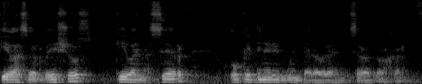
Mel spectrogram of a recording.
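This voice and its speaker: Somewhat breathy and dark, mellow in tone, a man speaks at a medium pitch with a Rioplatense accent. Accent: Argentine Rioplatense Spanish. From Olavarría, Argentina. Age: 20s. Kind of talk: casual talk to camera. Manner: hesitant, many filler sounds.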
